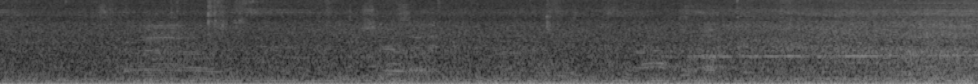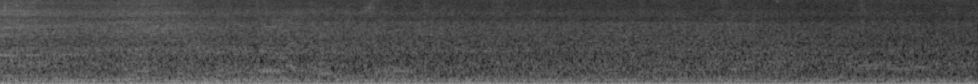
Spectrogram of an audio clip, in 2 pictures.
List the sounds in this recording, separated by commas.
medium-sounding engine, person or small group talking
